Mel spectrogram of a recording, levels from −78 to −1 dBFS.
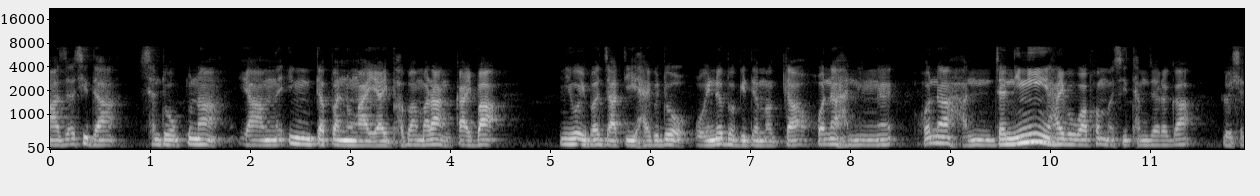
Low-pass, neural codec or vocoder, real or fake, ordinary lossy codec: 7.2 kHz; none; real; none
